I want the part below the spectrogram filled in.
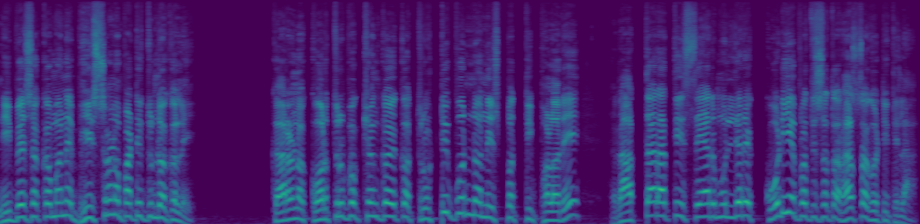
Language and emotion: Odia, angry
